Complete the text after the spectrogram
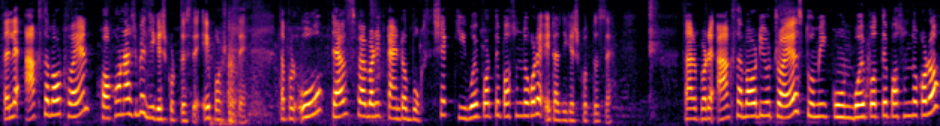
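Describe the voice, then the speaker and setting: Teaching a grammar class, the woman spells each word letter by letter, answers her own questions, and slowly reads English sentences before explaining them. Her high, expressive voice comes with a faint hiss or hum.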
